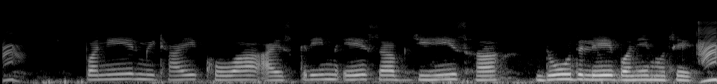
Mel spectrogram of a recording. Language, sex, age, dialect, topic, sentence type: Chhattisgarhi, male, 18-24, Western/Budati/Khatahi, agriculture, statement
